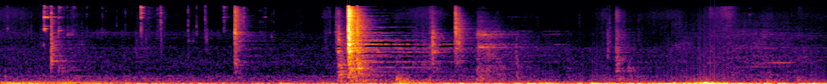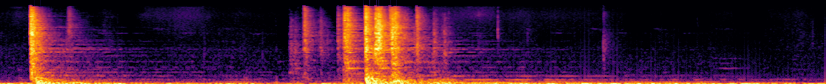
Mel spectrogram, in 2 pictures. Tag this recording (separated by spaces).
close foley opening open Door ambient metal ambience closing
